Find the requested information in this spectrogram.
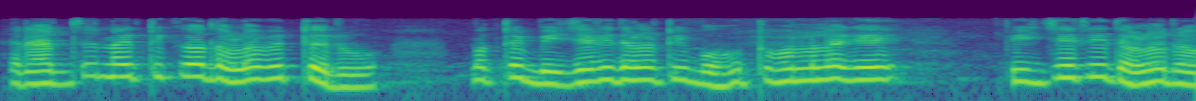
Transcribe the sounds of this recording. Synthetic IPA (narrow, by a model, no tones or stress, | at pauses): ɾad͡ʒɔnɔjt̪ikɔd̪ɔɭɔbʱjut̪ːɔɾu | mɔt̪ːebid͡ʒeɽid̪ɔɭɔʈibɔɦut̪ɔbʱɔlɔlaɡe | b̥id͡ʒeʈid̪ɔɭɔɾɔ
